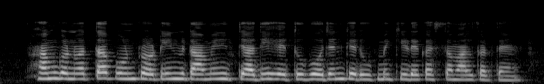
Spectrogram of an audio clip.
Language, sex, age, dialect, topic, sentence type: Hindi, female, 18-24, Marwari Dhudhari, agriculture, statement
